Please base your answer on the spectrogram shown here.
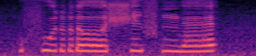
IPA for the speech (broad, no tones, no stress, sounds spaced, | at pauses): f u r ɤ ʃ i f ŋ ɛ̤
